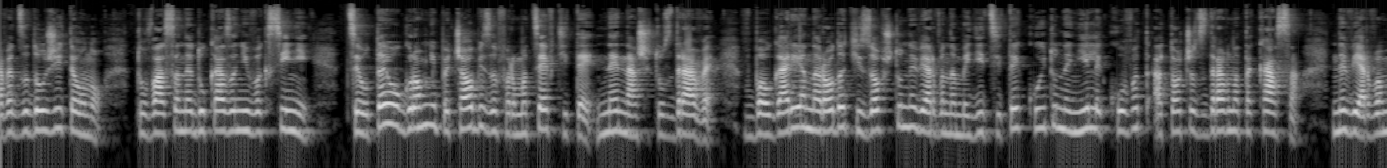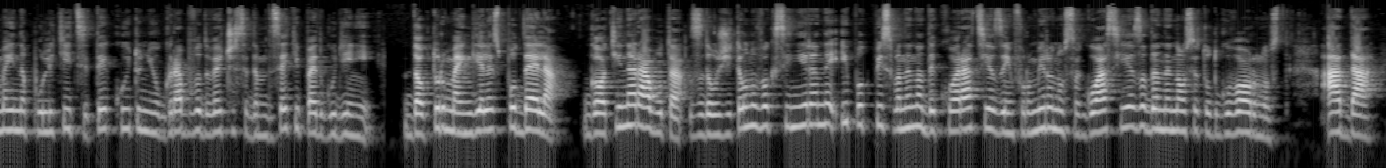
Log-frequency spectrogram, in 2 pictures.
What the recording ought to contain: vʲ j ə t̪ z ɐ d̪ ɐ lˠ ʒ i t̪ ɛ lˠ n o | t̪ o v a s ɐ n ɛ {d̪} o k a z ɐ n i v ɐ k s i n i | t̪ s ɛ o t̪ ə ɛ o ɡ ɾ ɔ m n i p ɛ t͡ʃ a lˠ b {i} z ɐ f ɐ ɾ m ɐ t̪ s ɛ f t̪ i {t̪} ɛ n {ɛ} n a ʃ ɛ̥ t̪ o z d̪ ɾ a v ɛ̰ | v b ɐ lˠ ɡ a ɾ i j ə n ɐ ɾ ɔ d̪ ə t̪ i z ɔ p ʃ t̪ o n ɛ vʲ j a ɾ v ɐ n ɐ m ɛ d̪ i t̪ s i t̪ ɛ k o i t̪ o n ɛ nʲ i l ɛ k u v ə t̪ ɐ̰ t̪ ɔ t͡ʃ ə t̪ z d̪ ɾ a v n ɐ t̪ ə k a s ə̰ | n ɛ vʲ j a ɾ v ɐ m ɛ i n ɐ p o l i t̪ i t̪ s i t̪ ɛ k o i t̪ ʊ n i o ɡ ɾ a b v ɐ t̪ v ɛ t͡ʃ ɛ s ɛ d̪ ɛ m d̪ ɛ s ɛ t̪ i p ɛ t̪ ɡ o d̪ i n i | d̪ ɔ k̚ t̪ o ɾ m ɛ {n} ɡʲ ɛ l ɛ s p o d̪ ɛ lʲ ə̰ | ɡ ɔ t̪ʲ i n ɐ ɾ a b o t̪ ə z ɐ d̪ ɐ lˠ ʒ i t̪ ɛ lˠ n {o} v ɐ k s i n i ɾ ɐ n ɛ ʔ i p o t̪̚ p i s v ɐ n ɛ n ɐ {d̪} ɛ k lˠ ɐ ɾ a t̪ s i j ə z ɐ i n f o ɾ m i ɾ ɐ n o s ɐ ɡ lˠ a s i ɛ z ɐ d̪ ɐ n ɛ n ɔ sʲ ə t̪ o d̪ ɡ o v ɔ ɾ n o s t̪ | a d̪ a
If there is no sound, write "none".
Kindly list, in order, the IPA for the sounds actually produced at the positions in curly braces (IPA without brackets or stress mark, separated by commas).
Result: d̪, i, t̪, ɛ, ŋ, o, d̪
